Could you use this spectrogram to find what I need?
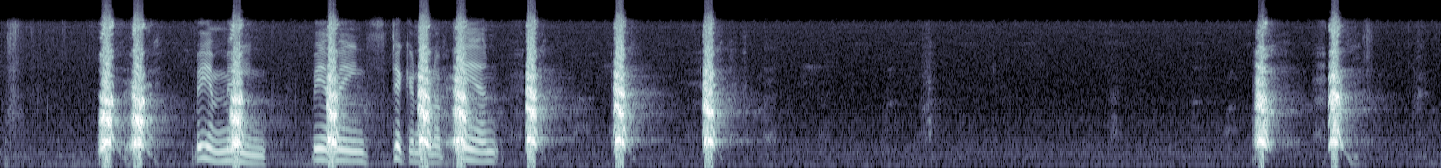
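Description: A dog barks sharply and loudly close by.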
